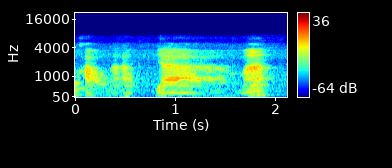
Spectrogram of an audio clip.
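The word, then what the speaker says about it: 山: ภู เขา นะ ครับ ยามะ อ่าน ว่า ยามะ นะ ครับ ยมะ กะ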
